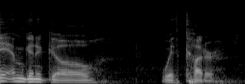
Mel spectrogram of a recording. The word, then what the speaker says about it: Qatar: The Rabble podcast listeners are all over Texas, but also there are 19 in Qatar, which I always pronounce Qatar, and recently learned is incorrect. Qatar.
